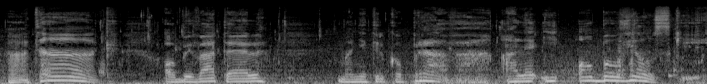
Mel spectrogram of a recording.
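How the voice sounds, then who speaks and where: An actor in a radio drama playing a prim, self-righteous plane passenger adrift at sea, argumentative and fussy. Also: male voice, medium pitch, lively intonation, takes it slowly. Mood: indignant, defensive. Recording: clear water and sea noise behind.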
